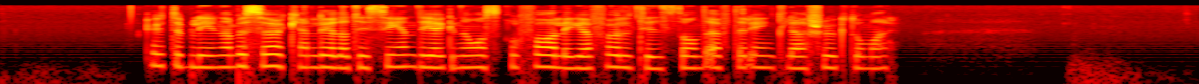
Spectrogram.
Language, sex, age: Swedish, female, 18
